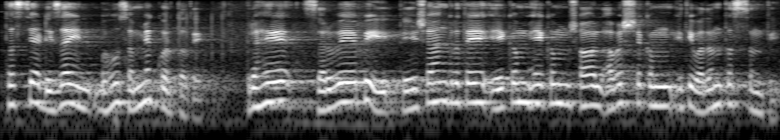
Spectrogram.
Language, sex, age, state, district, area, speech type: Sanskrit, male, 18-30, Karnataka, Uttara Kannada, rural, spontaneous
